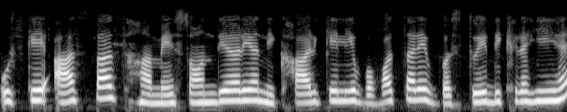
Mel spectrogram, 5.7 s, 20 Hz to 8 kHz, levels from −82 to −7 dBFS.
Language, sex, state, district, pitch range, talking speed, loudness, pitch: Hindi, female, Bihar, East Champaran, 195-235 Hz, 135 wpm, -15 LUFS, 220 Hz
